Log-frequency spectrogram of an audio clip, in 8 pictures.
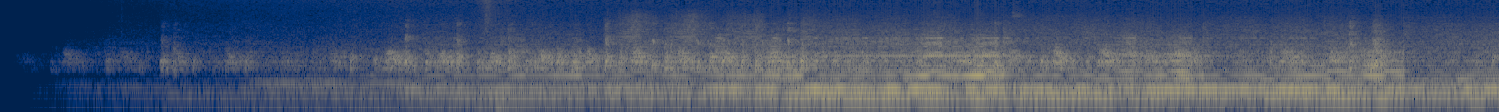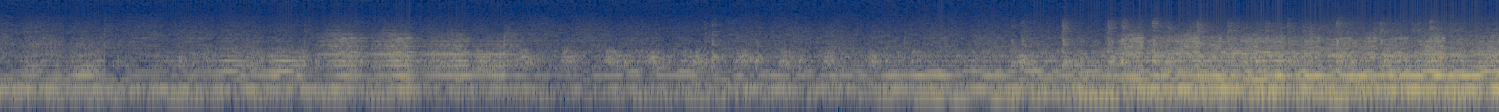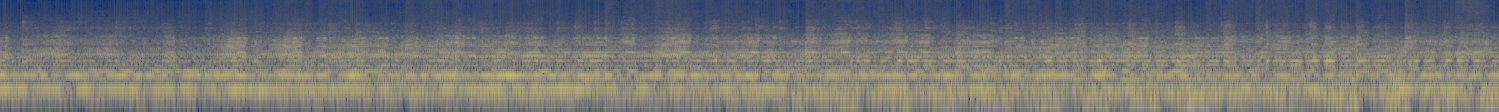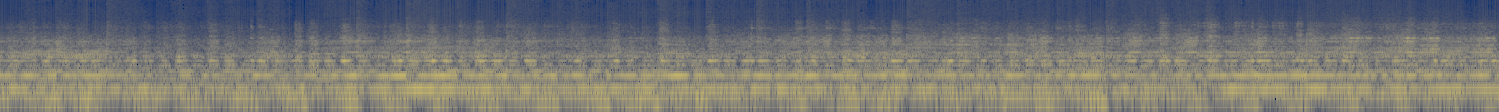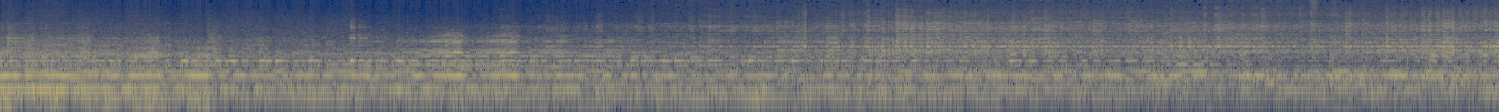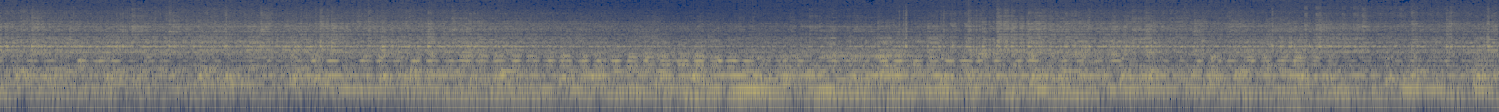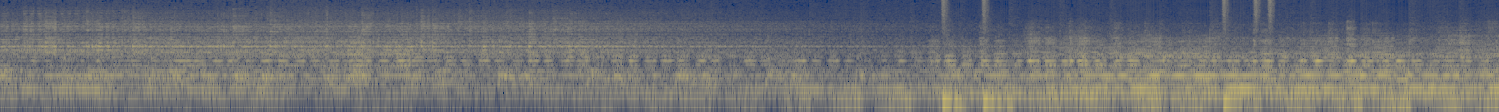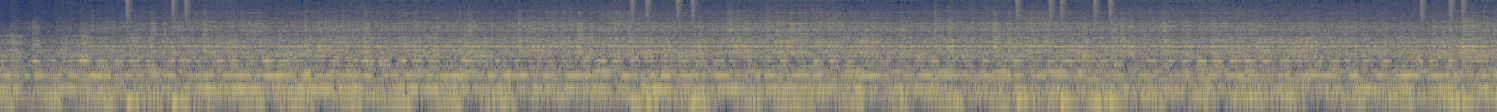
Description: Oxford heartbeat reimagined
